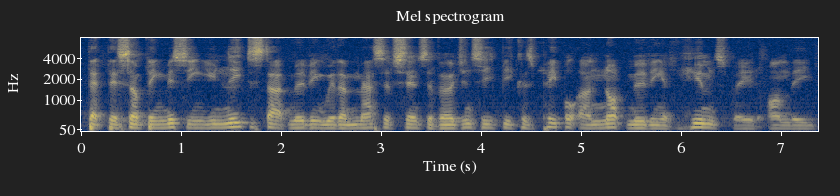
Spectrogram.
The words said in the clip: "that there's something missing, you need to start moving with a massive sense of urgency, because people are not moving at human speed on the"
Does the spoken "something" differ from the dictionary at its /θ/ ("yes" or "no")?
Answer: no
